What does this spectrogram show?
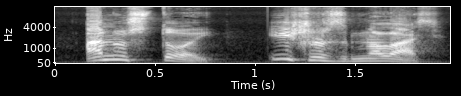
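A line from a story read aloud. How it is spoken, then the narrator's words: Barked by a guard. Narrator (Russian): рявкнул конвоир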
